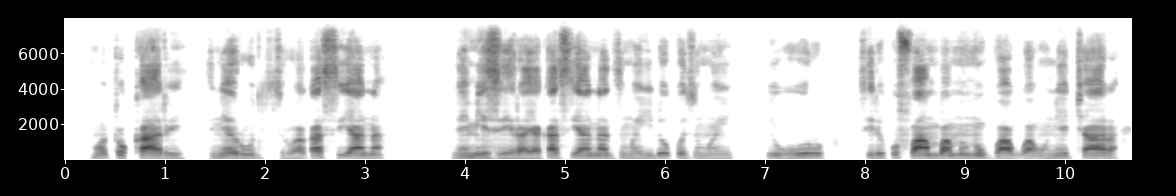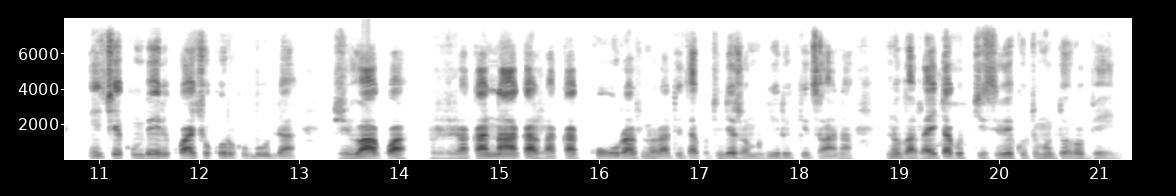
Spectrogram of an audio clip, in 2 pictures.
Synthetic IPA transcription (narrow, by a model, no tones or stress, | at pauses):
mo̞to̞karid͡zine̞ɾud͡zirwakasijana | ne̞mize̞ɾajakasijanad͡zimwe̞iɗo̞ko̞d͡zimwe | iɦuɾu | d͡ziɾikufambamumuɡʱwaɡʱwaʔṵne̞tʰaɾa | ne̞t͡ʃe̞kumbe̞ɾikwat͡ʃo̞kuɾikuɓuɗa | ʐiʋakwa | ʐakanakaʐakakuɾaʐino̰ɾa̰tid͡zakutindeʐomuɗirikid͡zwana | ʐ̥ino̞b͡vaʐaitak̬utitiziʋe̞kutimudʱo̞ɾo̞bʱe̞ːni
